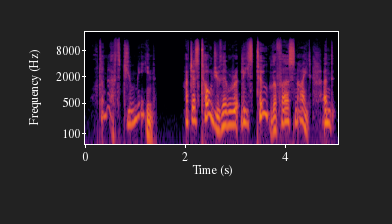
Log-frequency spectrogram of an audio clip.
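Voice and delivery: put-on high, protesting young boy; indignant boy voice. A narrator's reading. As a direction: push back, bewildered and high.

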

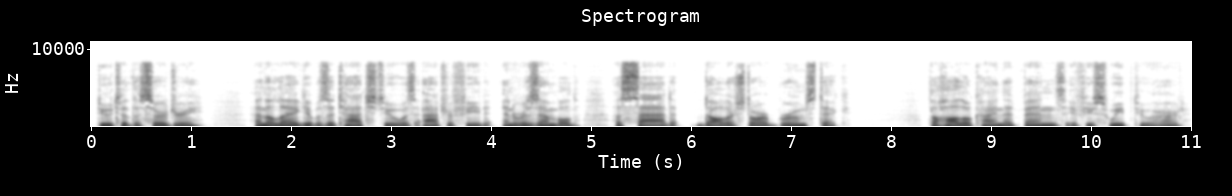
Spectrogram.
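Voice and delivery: ordinary delivery

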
